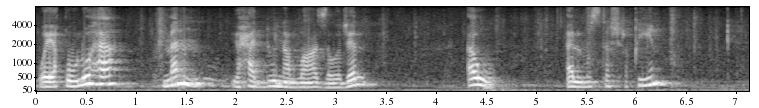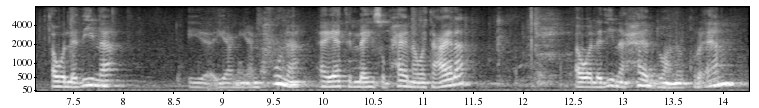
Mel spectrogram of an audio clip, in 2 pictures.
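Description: Egyptian lady teaching a religion class, keeps quizzing them, talks fast, roomy echo. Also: fairly low pitch, slight background noise. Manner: lively, questions the class. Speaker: Quran teacher.

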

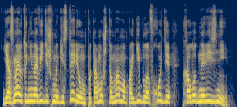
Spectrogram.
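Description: An anxious, defiant teenage wizard boy, as a man reads him aloud in an audiobook. He talks in an earnest, pleading way, with his voice pushed up high above a man's usual register. The delivery stays plain and close, like storybook dialogue. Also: fairly quick, close to an everyday voice. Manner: earnest, pleading, raised higher voice. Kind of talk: audiobook character voice.

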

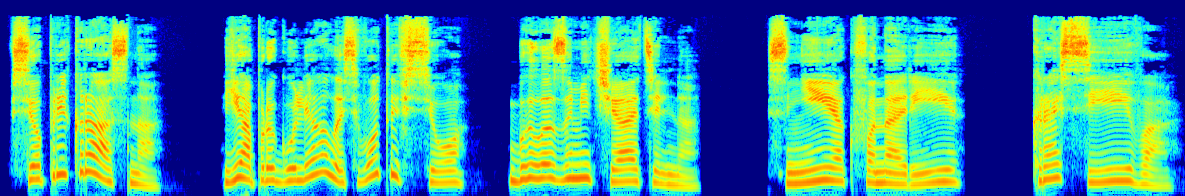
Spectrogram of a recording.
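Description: Woman reading as young noble lady, cheerful, playful, stubborn, bright teasing tone, storybook, mid pitch, dry sound. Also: animated, slow, no room sound.

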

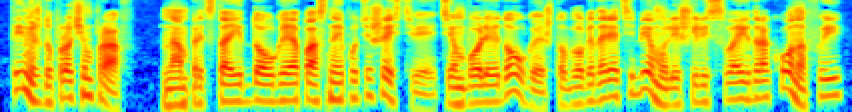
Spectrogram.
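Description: A man voicing an angry, exasperated adult male half-elf leader who often shouts. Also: medium pitch, lively intonation, fast talker, no echo, lightly acted.

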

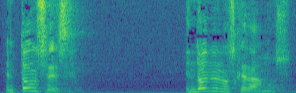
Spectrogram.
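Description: A man delivers a sermon to his congregation, high in pitch. He preaches with animation and slips into voices as he acts out little dialogues between people. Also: very animated, slow pace. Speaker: pastor.

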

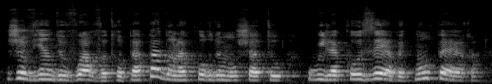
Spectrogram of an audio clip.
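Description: A woman's voice: mid-range voice, moderate pace, warm tone, natural voice. A woman playing a haughty little noble girl. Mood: proud. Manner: mocking, haughty, curt. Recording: roomy echo.

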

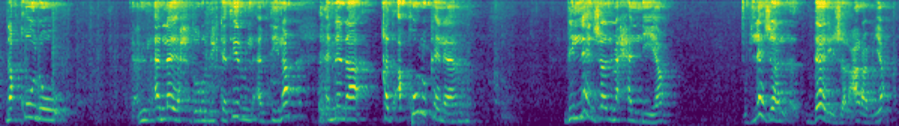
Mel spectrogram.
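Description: A woman's voice: on the high side, animated, normal speed, long pauses. A woman lecturer teaching a class, explaining with examples and asking rhetorical questions. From Morocco. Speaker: lecturer in hadith sciences. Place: lecture hall. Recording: roomy hall, voice from far off, faint noise.

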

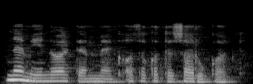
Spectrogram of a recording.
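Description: A man's voice: fairly high pitch, lively intonation, warm tone, a little hiss or hum, natural voice. A man voicing a frightened twelve-year-old boy on the run in an audiobook, crying out in desperate pleas. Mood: pleading. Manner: pleading, desperate cries. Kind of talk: audiobook character voice. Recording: slightly dull lo-fi recording.

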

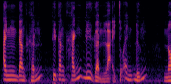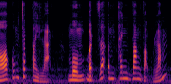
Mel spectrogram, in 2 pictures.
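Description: Male audiobook narrator, husky, dramatic, lively pitch swings. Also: a little slow. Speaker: storyteller. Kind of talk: audiobook horror story narration.

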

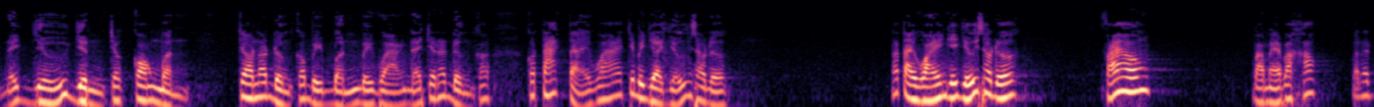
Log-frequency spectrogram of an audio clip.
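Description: A man, a Buddhist monk giving a dharma talk, telling lively stories and acting out the people who call him. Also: slightly rough, in a large hall. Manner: lively storytelling, acting out callers with sudden high bursts. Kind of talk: sermon.

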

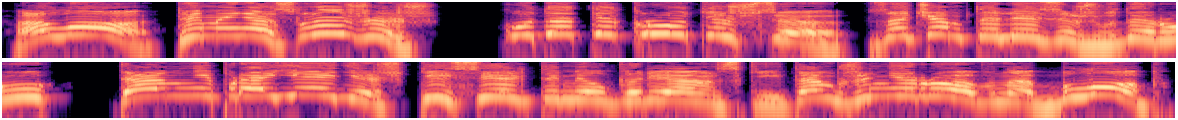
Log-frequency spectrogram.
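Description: A man doing Becky, a shrill robot cart. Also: sing-song, normal speed, few pauses, no room sound, clean studio sound, exaggerated voice. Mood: scolding. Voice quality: raspy old speakers. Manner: shrill, scolding, shouting. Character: bossy old robot cart woman, irritable.

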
